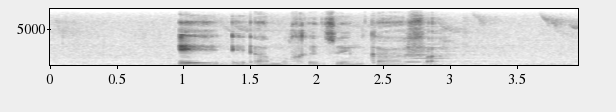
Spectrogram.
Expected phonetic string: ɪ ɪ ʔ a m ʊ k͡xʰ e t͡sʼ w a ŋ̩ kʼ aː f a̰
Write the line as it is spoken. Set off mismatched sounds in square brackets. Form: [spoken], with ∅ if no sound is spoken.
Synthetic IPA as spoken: ɪ ɪ ʔ a m ʊ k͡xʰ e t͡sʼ w [e] ŋ̩ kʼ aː f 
